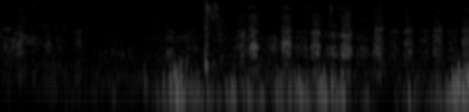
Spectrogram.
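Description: German shepherd panting in quick, even breaths, starting about a second and a half in.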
